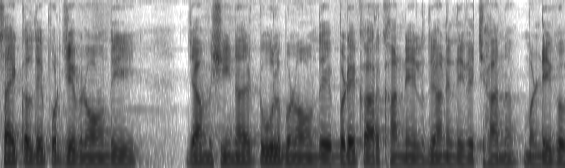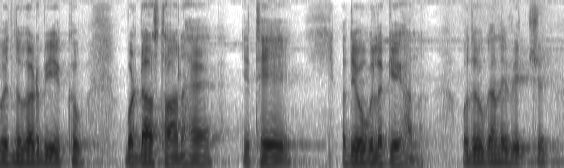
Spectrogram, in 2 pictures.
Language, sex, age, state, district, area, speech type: Punjabi, male, 45-60, Punjab, Barnala, urban, spontaneous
